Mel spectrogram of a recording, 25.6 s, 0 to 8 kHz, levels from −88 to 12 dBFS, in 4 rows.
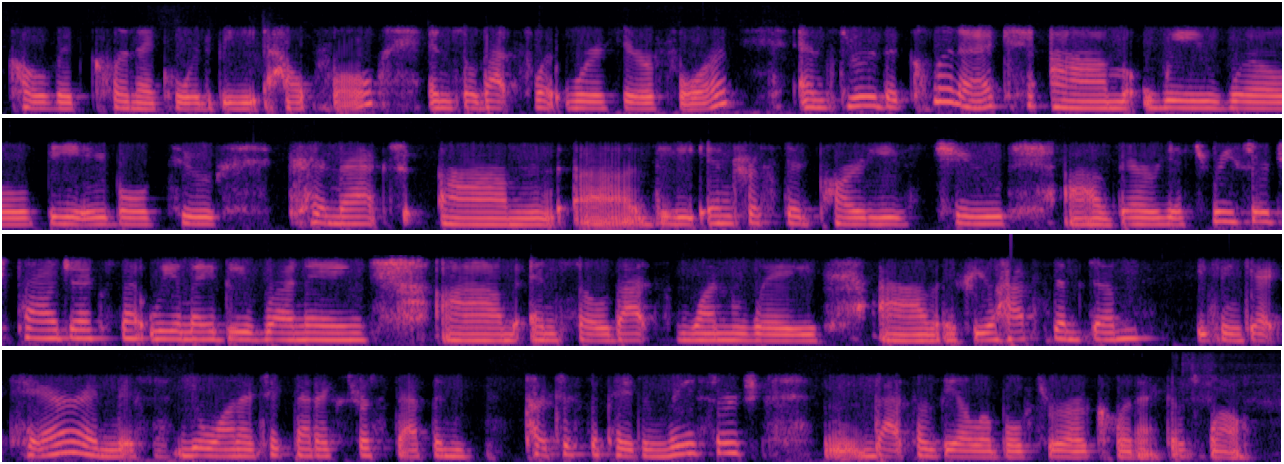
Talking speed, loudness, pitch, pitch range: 170 wpm, -28 LUFS, 180 Hz, 170-200 Hz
